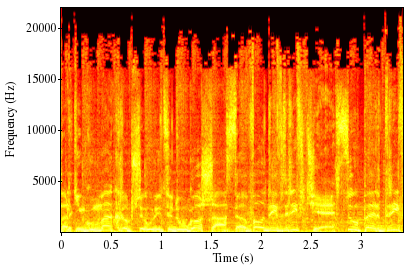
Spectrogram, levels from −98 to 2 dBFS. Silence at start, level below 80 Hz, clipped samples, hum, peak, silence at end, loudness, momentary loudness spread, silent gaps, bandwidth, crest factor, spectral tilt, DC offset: 0 s; -26 dBFS; under 0.1%; none; 0 dBFS; 0 s; -8 LUFS; 1 LU; none; over 20 kHz; 8 dB; -3.5 dB/octave; under 0.1%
